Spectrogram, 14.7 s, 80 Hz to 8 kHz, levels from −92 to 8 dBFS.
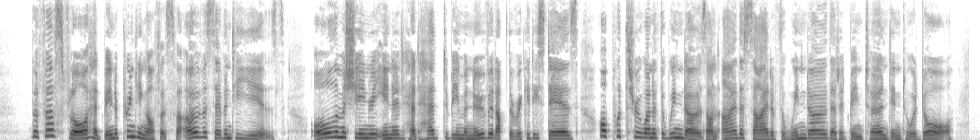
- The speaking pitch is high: Yes, high, 205 Hz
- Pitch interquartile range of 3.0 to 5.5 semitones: Yes, average, 4.4 semitones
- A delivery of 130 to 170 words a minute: No, average, 190 wpm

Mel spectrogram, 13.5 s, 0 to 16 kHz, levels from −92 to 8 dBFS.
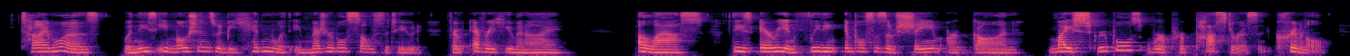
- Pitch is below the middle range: No, medium, 185 Hz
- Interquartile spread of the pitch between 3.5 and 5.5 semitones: Yes, average, 4.3 semitones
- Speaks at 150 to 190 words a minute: No, average, 140 wpm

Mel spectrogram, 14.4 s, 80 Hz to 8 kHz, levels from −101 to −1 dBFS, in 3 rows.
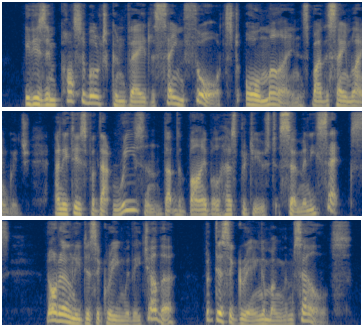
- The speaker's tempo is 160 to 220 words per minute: Yes, average, 165 wpm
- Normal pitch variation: No, wide, 6.1 semitones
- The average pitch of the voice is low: Yes, low, 130 Hz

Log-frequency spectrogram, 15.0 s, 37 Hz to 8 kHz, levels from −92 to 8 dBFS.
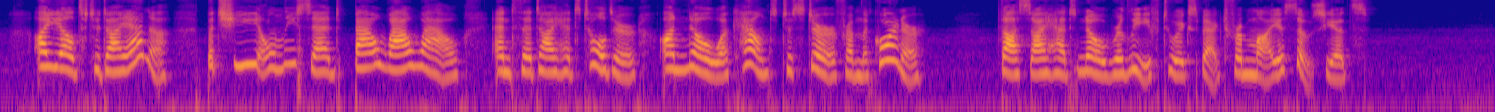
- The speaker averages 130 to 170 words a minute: Yes, average, 140 wpm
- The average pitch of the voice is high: Yes, very high, 260 Hz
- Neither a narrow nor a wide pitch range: Yes, average, 4.8 semitones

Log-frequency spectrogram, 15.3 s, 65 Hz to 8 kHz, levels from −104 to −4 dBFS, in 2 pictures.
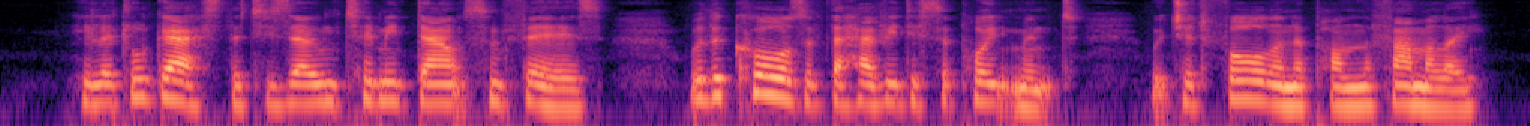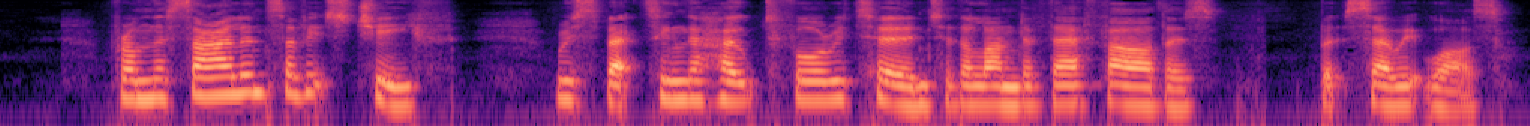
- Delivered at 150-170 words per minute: No, average, 180 wpm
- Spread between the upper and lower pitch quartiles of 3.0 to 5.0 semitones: Yes, average, 3.4 semitones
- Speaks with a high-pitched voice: No, medium, 160 Hz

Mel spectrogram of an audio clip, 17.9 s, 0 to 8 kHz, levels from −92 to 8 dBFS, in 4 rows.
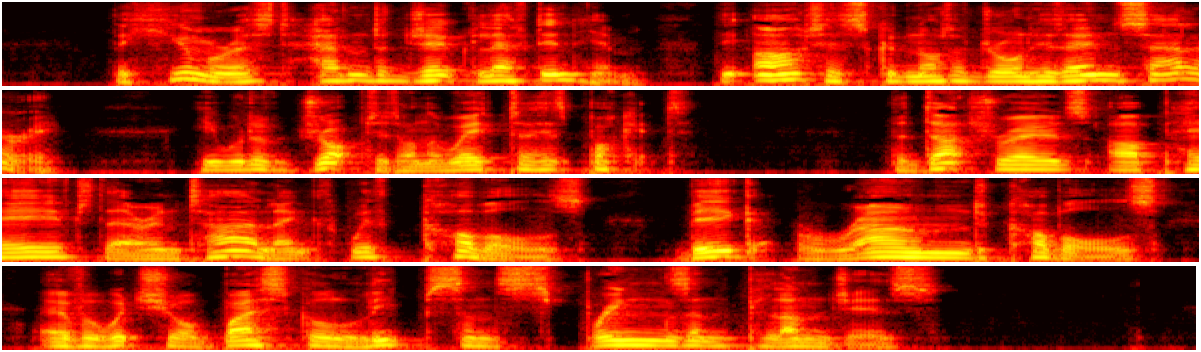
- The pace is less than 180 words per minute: Yes, average, 165 wpm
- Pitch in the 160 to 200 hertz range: No, low, 120 Hz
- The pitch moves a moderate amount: Yes, average, 3.8 semitones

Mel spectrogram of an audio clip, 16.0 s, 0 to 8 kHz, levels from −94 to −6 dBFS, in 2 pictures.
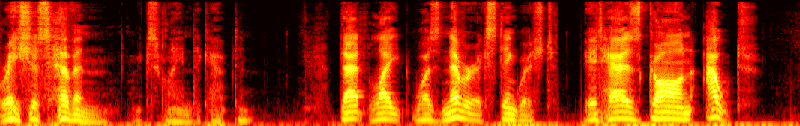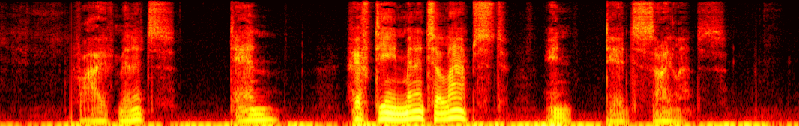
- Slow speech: Yes, slow, 85 wpm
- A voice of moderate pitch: No, very low, 95 Hz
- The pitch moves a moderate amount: No, wide, 6.0 semitones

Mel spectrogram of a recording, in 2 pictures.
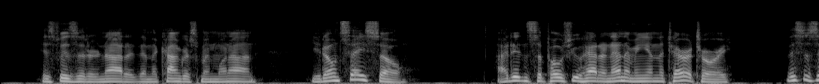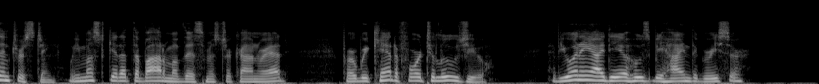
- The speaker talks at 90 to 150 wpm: No, average, 185 wpm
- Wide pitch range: No, average, 4.5 semitones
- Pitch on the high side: No, medium, 140 Hz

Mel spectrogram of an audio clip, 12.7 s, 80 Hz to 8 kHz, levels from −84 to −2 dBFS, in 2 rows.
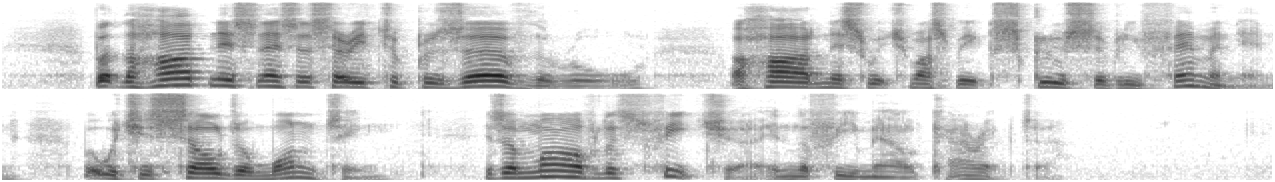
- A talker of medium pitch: Yes, medium, 150 Hz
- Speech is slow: Yes, slow, 130 wpm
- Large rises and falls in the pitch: Yes, wide, 5.9 semitones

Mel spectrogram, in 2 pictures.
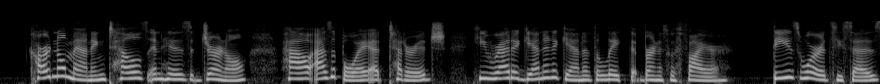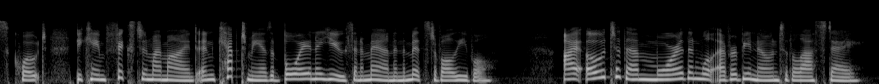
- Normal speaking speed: No, fast, 210 wpm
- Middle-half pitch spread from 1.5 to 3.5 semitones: No, average, 4.5 semitones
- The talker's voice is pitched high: Yes, high, 220 Hz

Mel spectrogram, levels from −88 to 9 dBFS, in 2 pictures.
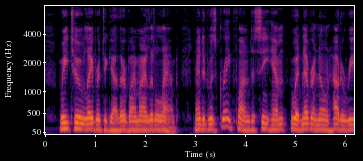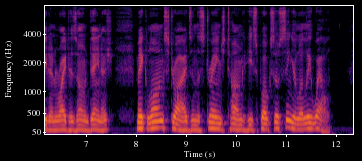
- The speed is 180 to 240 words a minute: Yes, average, 195 wpm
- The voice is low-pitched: Yes, low, 115 Hz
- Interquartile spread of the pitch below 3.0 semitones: No, average, 3.7 semitones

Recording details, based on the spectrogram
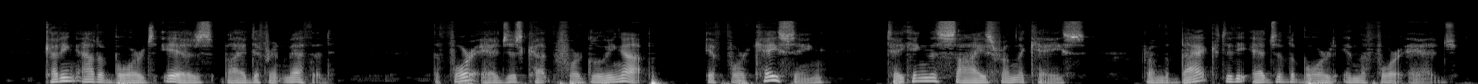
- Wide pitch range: No, average, 3.9 semitones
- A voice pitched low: Yes, very low, 95 Hz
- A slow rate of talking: No, average, 150 wpm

